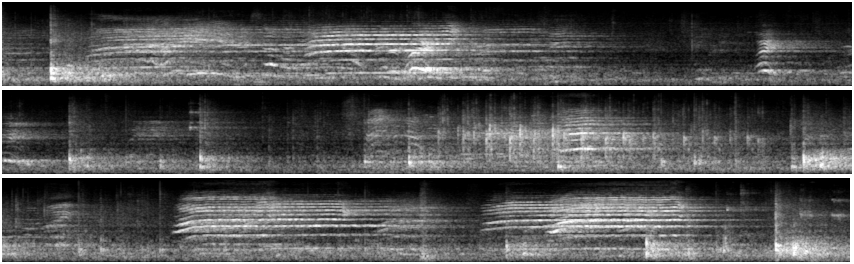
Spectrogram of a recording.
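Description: Young women shout and cheer loudly in an echoing hall.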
